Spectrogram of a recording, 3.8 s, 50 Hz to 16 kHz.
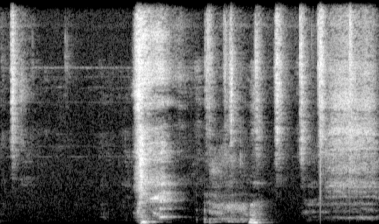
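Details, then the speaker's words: A 14-year-old dog gives two harsh, forceful coughs, each followed by a short gagging, wheezy sound; the owner notes the old dog has some unspecified problem and coughed in an earlier recording too. "ce que vous entendez tousser c'est mon chien il a fait ça aussi sur la partie une la première vidéo mais mon chien il a 14 ans il est vieux"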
